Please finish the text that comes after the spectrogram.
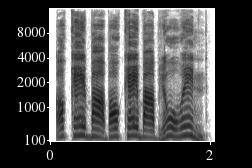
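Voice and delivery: mock Chinese accent, lifted high. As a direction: ham up a Chinese accent in a singsong lilt. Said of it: "the Chinese guy's like".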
